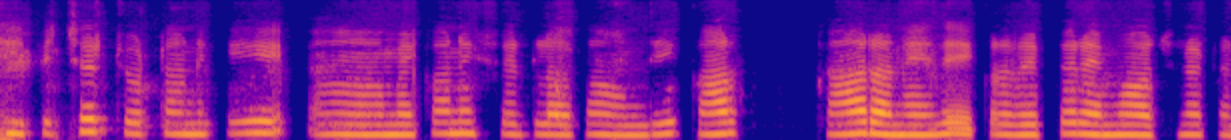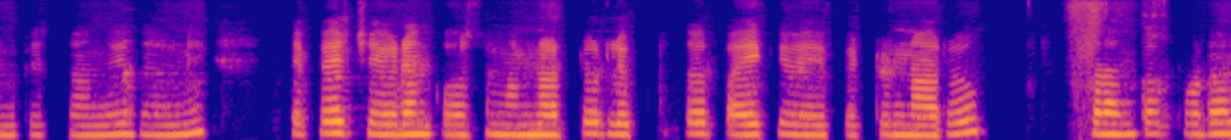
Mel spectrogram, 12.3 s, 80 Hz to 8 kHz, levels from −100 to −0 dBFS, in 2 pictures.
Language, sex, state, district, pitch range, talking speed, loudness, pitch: Telugu, female, Andhra Pradesh, Chittoor, 210-230 Hz, 125 wpm, -29 LUFS, 215 Hz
